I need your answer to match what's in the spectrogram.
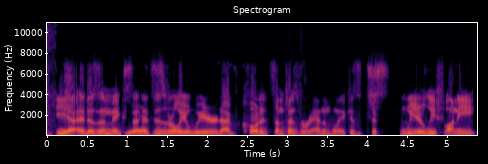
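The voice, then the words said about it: Slightly hoarse voice. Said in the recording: “My throat's a little too hoarse right now”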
